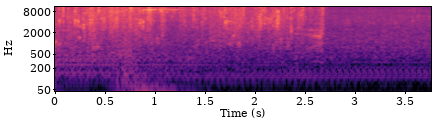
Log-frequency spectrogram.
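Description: A fish splashes and thrashes in water.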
